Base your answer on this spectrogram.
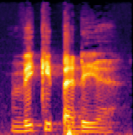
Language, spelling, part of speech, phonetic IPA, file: Czech, Wikipedie, proper noun, [ˈvɪkɪpɛdɪjɛ], Cs-Wikipedie.ogg
- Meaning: Wikipedia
